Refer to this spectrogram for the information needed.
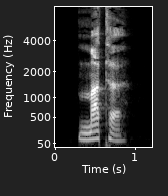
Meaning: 1. mat 2. meadow
- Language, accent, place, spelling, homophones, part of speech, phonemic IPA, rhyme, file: German, Germany, Berlin, Matte, Mathe, noun, /ˈmatə/, -atə, De-Matte.ogg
